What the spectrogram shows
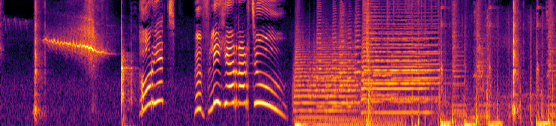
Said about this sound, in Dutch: Het klinkt wel als hamergeklop. Daar, daar wordt een tent opgezet. Heeft u soms hulp nodig? Nee, bedankt. We zijn bijna klaar.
